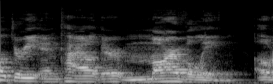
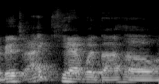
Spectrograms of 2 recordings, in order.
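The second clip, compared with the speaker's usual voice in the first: ordinary talk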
